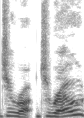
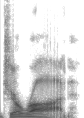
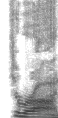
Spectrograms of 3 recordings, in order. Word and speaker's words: Girod: Is it Doug Giroud? Is that how you say his name? It's Doug Girod. Girod, okay.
